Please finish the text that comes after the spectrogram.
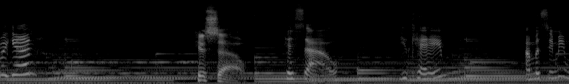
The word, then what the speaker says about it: Hisao: Hisao.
